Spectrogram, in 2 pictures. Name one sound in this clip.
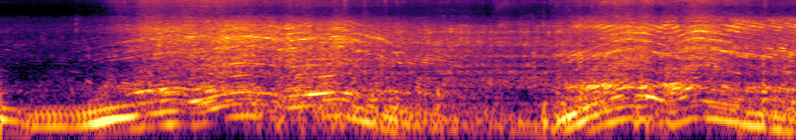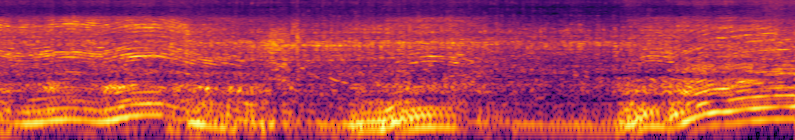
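Tyres spin and churn through loose dirt.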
